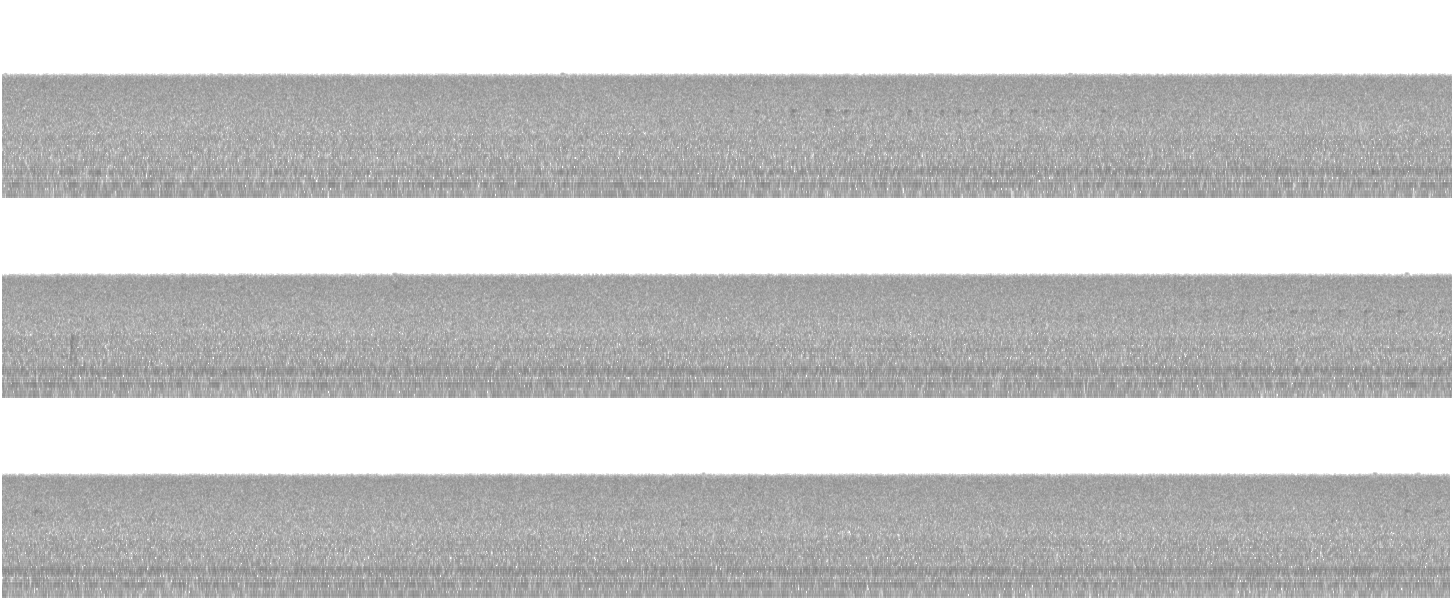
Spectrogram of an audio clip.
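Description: Steady low hum with a faint hiss and no distinct events: room tone.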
